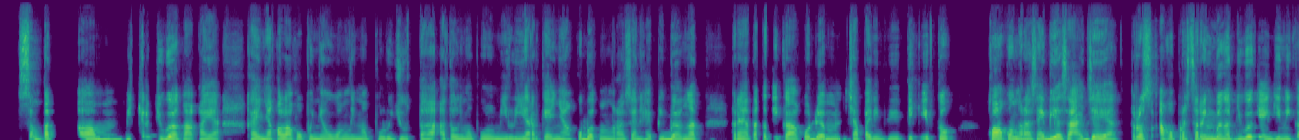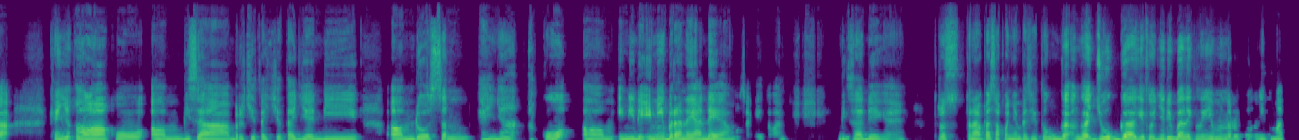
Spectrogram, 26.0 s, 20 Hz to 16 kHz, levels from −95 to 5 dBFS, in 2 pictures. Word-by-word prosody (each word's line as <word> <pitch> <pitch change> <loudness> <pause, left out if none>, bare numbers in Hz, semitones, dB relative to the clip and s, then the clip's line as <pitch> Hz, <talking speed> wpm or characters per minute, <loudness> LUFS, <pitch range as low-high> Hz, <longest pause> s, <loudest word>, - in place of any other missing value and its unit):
sempet, 280 0 +1 0.2
mmm, 225 -1 +2
mikir - - -5
juga, 240 -3 +4
Kak, 200 +1 0
kayak 200 -1 -1 0.2
kayaknya 225 +6 +1
kalau 215 -6 +3
aku 195 - -3
punya 205 0 -2
uang 195 0 -2
Rp.50.000.000 195 +3 -4
atau 205 -1 -3
Rp.50.000.000.000 200 +5 -2
kayaknya 220 +4 -1
aku 280 - -2
bakal 205 -3 0
ngerasain 195 +1 -3
happy 195 +2 -4
banget. 210 0 +1 0.2
Ternyata 210 +4 0
ketika 210 -4 +2
aku 210 - -2
udah 205 -1 +5
mencapai 205 0 -2
di - - -5 0.2
titik 215 +1 -5
itu 200 - -1 0.4
kok 330 -2 +7
aku 365 - +2
ngerasanya 275 -1 +1
biasa 215 -4 +5
aja 200 +5 +2
ya? 205 -3 +3
Terus 315 +1 +1
aku 295 - +3
per 305 -3 -4
sering 285 -4 +2
banget 235 0 +1
juga 260 +2 +4
kayak 225 -4 +2
gini, 245 +1 -2
Kak, 210 - +2 0.4
kayaknya 325 +9 0
kalau 285 -10 +5
aku, 215 -1 -6 0.3
mmm, 200 -1 0
bisa 200 0 +2
bercita-cita 205 -1 -4
jadi, 195 -1 -1 0.5
mmm, 200 0 +4
dosen, 330 - -1
kayaknya 245 +10 -3 0.2
aku, 300 +9 -1 0.2
mmm, 200 -1 -1
ini 225 +2 0
deh 200 - +2
ini 300 - +1
berandai-andai 220 0 +4
ya - - -3
maksudnya 185 - -14
gitu 180 - -18
kan, 190 - -11 0.6
bisa 225 +3 -3
deh 205 -2 0
kayaknya. 180 +4 -9 0.3
Terus 295 +1 -2
ternyata 225 0 0
pas - - -6
aku 230 - -4
nyampe 215 -1 -2
situ 230 +10 -5
nggak 205 -5 +3
nggak 210 0 +5
juga 315 -6 +4
gitu 260 0 -2
lho. 255 - -3
Jadi 360 - +3
balik 285 -2 +3
lagi 315 +3 -1
menurutku 305 +1 -5
nikmat, 290 -2 -4
215 Hz, 190 wpm, -23 LUFS, 200-260 Hz, 0.6 s, kok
